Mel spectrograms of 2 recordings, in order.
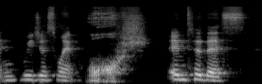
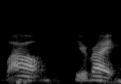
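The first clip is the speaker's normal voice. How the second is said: awed hush; 2 semitones lower, 10 dB quieter than usual. Retold or imitated. Quiet awed realisation retold.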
